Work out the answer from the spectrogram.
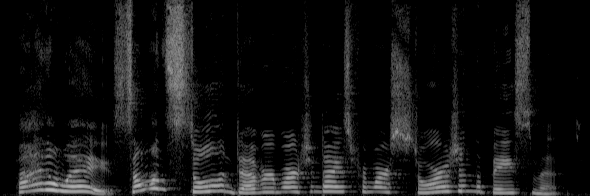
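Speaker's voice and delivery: high, loud call after the boss; a high-voiced assistant calling out; high young woman calling to her boss.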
